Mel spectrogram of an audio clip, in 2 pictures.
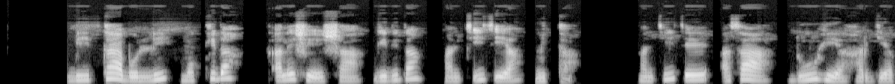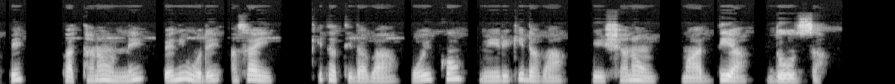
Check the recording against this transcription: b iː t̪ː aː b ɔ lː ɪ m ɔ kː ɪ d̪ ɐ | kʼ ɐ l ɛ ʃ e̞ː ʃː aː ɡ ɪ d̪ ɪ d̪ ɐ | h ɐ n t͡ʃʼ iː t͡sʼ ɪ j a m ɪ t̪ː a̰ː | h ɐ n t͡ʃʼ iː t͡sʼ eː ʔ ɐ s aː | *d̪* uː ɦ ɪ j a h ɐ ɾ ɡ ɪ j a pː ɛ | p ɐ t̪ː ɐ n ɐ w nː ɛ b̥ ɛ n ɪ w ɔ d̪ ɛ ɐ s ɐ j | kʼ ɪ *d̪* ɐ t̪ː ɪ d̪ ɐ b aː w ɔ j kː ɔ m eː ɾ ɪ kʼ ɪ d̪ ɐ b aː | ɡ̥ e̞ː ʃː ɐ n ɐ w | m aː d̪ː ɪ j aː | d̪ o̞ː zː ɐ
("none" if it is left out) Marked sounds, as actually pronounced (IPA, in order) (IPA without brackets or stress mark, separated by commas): d̪, t̪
